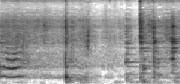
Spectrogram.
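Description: A metal spoon stirring chicken frying in masala in a metal pot over a wood fire: a steady sizzle with sharp clicks and scrapes of the spoon against the pot, once a little under a second in and again near the end, the later ones loudest. The chicken is being browned in its spices, before the water and rice go in.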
